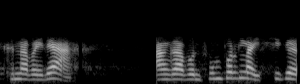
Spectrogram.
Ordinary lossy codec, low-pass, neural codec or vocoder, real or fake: none; 3.6 kHz; none; real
